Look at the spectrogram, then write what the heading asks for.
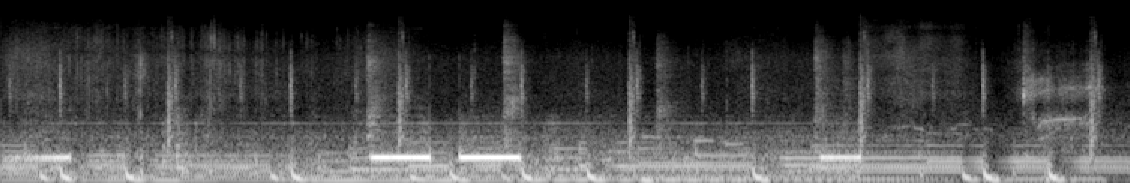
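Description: Faint telephone dialing tones beep in short intermittent bursts as a call is placed to BMW service, with quiet handling clicks between the tones.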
